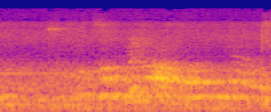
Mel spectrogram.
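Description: Children chattering and talking among themselves in a room.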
